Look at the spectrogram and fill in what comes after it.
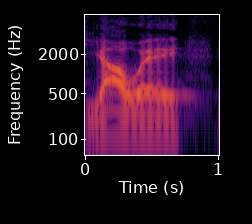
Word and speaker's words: Yahweh: It's usually pronounced Yahweh, and it's somehow become Jehovah.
